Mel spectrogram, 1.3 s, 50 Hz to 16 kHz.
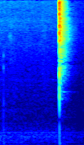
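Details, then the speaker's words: Glock Gen4 G23 .40 cal function check after full teardown and reassembly; trigger pulled again with finger held, one sharp crisp click then faint reset tick in a quiet room: normal trigger reset. "Make sure it resets. Keep your fingers on the trigger while you pull it again."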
